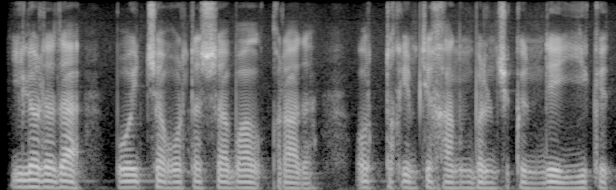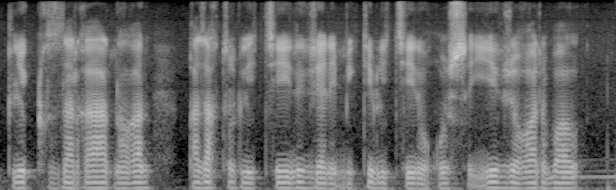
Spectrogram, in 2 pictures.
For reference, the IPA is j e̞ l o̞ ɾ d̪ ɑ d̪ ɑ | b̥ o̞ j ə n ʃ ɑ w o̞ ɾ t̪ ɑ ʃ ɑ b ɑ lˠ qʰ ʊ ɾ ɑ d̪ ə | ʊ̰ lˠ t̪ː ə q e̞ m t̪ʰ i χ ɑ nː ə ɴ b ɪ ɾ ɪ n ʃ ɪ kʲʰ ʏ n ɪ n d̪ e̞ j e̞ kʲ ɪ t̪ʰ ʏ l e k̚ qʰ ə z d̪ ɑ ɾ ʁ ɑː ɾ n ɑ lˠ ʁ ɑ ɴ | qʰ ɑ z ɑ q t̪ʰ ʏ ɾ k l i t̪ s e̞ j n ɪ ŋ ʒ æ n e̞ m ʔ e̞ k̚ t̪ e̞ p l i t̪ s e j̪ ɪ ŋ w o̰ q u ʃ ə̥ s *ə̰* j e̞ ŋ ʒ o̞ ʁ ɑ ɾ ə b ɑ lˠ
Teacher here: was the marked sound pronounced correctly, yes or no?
yes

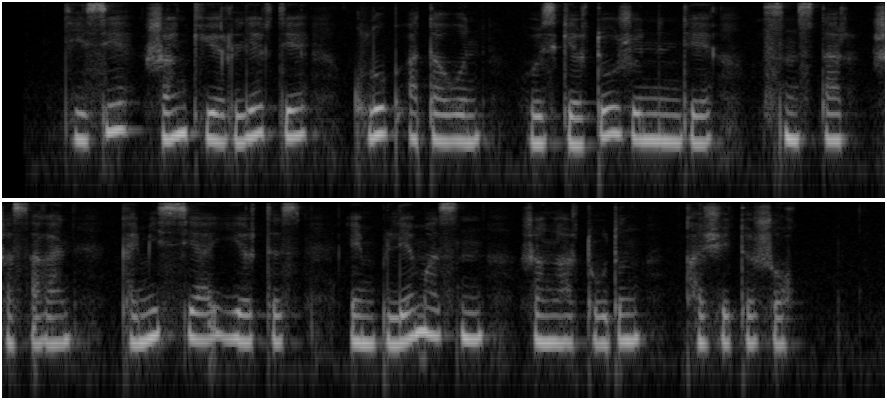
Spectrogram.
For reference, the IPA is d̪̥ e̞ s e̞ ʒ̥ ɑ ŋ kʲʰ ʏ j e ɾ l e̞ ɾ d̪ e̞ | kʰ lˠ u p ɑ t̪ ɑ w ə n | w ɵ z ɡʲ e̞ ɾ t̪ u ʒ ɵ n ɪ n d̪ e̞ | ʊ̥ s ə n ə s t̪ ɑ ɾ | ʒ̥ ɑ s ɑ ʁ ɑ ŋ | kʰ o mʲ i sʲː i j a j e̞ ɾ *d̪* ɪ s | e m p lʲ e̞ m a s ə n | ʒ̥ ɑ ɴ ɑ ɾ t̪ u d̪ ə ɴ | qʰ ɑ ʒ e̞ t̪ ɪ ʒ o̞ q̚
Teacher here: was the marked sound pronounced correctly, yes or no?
no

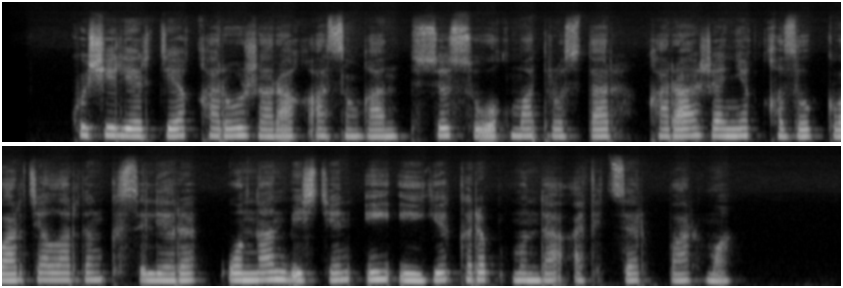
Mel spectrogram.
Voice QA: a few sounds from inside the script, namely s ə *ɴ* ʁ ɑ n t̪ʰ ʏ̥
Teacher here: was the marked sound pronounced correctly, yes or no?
yes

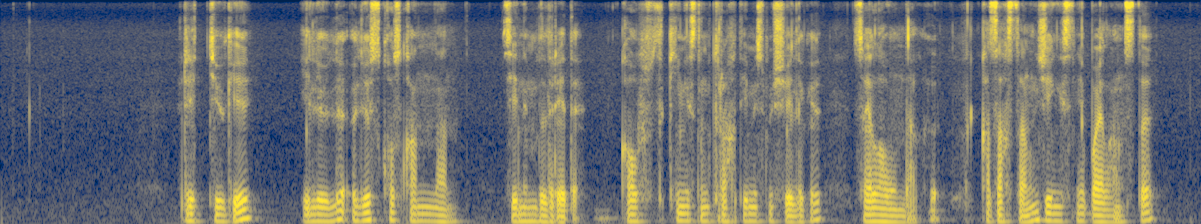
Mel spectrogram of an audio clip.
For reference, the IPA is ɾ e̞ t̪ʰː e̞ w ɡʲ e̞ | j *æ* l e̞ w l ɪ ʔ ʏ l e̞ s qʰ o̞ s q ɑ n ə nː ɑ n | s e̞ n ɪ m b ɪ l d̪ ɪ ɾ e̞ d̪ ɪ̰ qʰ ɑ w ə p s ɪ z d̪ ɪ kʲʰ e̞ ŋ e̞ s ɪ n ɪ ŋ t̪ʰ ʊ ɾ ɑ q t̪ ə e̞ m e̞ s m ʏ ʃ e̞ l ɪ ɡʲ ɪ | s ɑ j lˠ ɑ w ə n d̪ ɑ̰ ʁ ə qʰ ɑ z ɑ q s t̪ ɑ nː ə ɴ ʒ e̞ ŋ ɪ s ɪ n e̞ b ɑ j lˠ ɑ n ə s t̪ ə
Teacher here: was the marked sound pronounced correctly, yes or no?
no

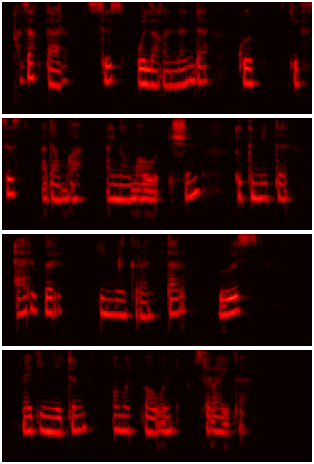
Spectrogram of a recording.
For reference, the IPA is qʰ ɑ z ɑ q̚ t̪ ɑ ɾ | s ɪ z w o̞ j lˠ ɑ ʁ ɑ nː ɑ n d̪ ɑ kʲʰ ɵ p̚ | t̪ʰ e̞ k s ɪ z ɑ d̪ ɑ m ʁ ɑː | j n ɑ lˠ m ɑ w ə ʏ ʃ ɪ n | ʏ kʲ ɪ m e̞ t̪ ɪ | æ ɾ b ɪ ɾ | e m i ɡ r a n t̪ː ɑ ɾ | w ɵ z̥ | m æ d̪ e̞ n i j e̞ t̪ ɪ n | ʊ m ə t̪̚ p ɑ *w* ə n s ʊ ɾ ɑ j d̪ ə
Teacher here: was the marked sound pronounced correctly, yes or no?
yes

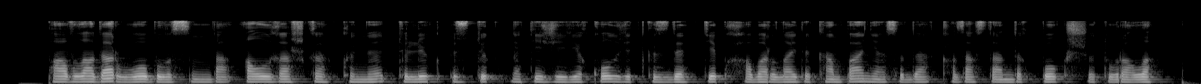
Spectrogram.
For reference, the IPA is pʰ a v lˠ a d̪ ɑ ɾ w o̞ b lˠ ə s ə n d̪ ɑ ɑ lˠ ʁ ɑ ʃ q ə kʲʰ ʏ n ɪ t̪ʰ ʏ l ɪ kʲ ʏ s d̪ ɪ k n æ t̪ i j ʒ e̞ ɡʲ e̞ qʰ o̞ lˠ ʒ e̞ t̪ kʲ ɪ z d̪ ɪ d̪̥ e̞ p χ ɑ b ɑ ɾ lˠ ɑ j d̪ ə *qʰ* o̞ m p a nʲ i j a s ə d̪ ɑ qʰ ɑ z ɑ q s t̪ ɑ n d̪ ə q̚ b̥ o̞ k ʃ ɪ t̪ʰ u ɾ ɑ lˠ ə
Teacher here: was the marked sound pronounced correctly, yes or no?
no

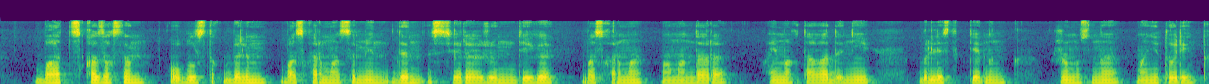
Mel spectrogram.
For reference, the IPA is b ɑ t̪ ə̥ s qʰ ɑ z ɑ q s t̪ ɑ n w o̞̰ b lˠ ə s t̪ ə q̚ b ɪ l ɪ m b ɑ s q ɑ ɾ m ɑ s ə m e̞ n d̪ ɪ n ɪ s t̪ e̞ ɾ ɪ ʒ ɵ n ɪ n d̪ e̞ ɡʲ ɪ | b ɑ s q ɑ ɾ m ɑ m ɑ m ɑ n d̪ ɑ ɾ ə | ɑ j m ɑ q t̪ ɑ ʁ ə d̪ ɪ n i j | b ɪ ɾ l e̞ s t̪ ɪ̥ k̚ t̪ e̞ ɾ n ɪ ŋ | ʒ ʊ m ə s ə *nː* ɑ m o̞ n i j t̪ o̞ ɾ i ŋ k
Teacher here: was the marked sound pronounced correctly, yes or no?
no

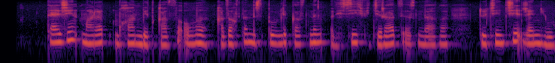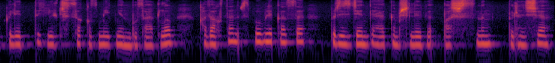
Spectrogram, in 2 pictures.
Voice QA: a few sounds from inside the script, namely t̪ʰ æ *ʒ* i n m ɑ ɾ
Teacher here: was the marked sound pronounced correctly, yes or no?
yes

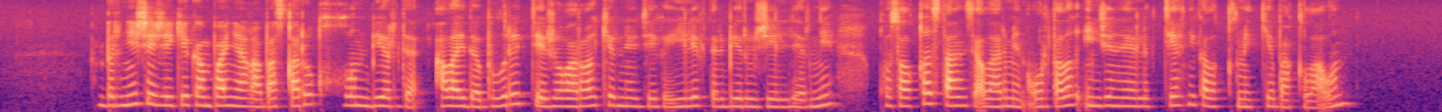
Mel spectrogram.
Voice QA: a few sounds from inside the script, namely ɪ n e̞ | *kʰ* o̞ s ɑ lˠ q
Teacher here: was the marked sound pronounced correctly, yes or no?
no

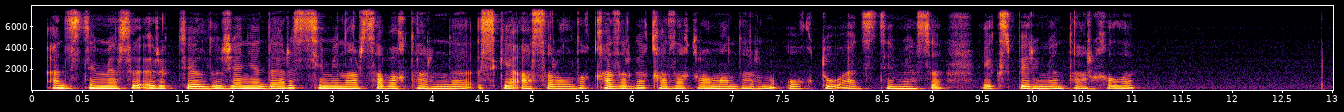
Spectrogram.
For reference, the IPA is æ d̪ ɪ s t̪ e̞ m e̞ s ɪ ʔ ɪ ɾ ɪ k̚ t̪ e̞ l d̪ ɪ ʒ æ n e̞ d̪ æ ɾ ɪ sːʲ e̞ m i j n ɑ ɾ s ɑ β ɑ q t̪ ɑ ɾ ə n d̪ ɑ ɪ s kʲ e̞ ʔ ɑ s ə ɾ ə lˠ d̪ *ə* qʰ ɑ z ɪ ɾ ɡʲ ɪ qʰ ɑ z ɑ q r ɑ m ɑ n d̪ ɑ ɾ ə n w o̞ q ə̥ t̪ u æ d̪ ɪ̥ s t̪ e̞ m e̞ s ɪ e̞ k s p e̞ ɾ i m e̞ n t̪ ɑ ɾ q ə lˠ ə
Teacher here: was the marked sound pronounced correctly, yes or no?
yes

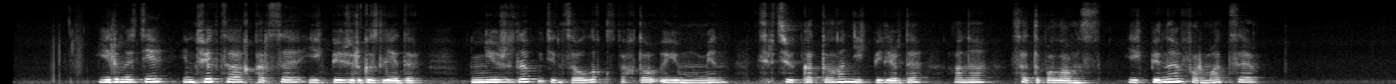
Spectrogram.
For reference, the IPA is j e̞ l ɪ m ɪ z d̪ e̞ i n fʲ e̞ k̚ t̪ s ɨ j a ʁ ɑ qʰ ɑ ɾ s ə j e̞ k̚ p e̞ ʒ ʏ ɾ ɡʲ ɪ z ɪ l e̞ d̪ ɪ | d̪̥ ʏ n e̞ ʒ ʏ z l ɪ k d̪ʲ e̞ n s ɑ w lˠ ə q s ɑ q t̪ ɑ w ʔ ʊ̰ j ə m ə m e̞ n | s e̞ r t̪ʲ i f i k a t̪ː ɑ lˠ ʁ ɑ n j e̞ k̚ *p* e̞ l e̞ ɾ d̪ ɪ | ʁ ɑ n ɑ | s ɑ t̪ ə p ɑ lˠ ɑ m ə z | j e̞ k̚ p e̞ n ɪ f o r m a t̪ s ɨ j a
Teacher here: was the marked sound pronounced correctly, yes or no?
yes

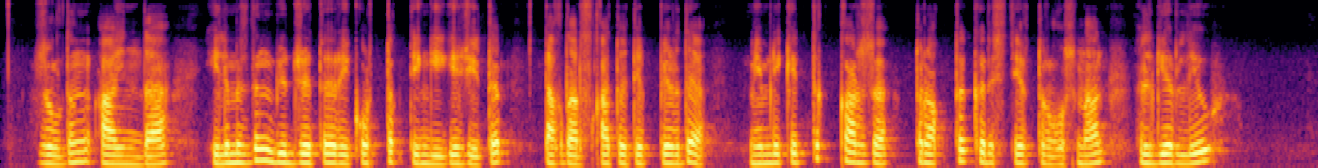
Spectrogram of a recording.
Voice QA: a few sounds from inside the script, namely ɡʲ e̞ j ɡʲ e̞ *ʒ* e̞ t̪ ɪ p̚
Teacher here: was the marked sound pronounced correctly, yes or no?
yes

